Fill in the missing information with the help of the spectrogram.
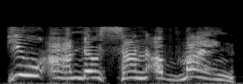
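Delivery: high, slow, furious bellow; enraged father bellowing. Acted. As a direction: disown him with a roar. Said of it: "bellowed Mister Crouch".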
